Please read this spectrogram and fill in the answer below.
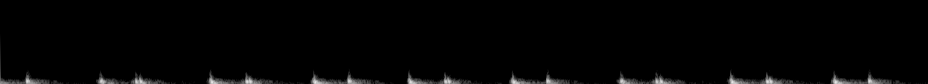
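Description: Steady paired lub-dub heart sounds at about 58 beats a minute, clean and regular; a simple heartbeat used in play.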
